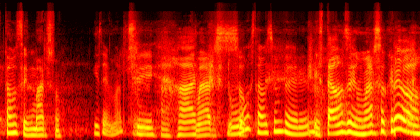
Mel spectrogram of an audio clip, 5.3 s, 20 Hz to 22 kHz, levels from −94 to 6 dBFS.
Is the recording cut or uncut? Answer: cut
